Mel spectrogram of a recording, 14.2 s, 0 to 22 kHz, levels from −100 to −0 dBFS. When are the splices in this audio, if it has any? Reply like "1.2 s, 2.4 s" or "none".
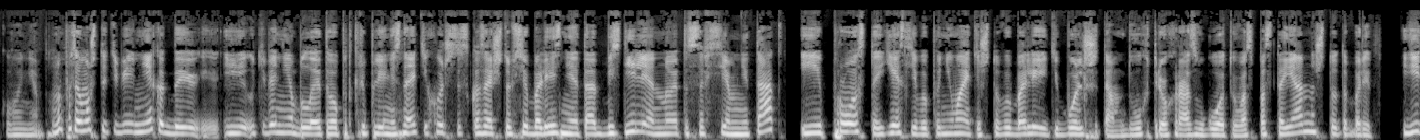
none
